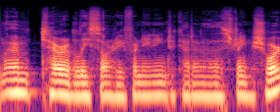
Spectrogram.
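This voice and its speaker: Music plays in the background while a man speaks at a fairly low pitch and moderate pace. His intonation is flat and monotone. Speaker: game streamer. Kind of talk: casual chat.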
